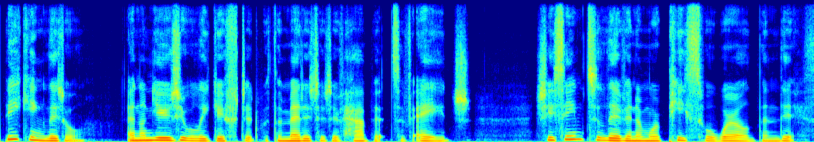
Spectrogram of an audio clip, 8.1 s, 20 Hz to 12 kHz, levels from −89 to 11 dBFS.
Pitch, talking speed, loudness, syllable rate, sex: 185 Hz, 160 wpm, -18 LUFS, 5.4 syllables/s, female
